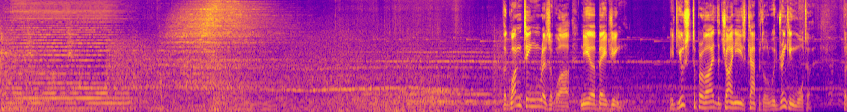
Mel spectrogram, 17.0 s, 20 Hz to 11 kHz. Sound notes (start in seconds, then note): 0.2 ominous music; 8.2 heavy winds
